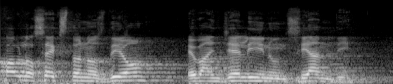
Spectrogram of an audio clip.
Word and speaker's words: Nuntiandi: Esa otra reflexión se llamaba Evangelii, así con doble I, Nunciandi, que se escribe con T. Evangelii Nunciandi, se escribiría como Nuntiandi, lo leeríamos en castellano, sin atender a su origen en latín.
